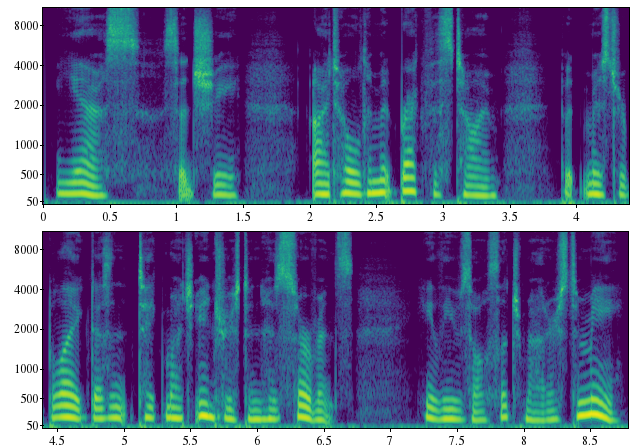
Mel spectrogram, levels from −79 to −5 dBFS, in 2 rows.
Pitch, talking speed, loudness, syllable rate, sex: 170 Hz, 180 wpm, -18 LUFS, 4.6 syllables/s, female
